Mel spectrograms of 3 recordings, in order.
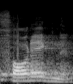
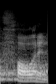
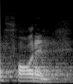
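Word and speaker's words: foreign: फॉरेन। क्या बोलेंगे? फॉरेन। यानी जी को हम उच्चारण नहीं करेंगे।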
